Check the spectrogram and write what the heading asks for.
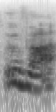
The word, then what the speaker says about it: Ove: I actually looked it up how to say his name because I always say a man called Ove, but it is actually a man called Uva.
